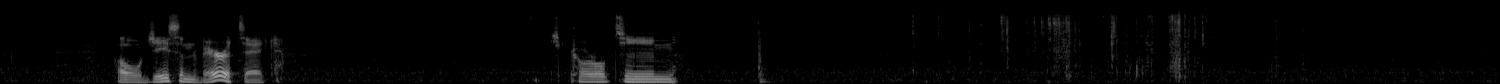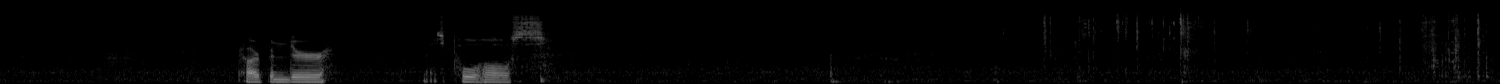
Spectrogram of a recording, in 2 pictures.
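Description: Trading cards slide and flick against each other in close hands.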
